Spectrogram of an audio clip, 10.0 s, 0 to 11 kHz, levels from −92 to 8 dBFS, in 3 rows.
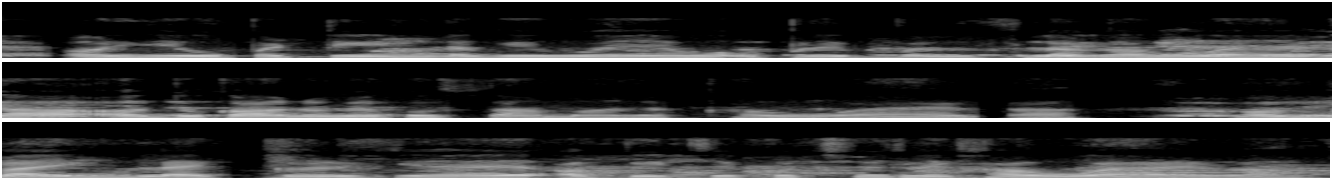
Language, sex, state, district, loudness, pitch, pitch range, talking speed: Hindi, female, Bihar, Sitamarhi, -23 LUFS, 230 Hz, 200-250 Hz, 115 wpm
